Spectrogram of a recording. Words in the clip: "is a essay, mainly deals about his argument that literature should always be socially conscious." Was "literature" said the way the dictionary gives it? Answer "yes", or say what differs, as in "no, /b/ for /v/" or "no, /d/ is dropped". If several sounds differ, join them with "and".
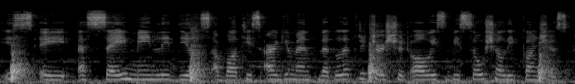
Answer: yes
